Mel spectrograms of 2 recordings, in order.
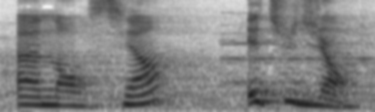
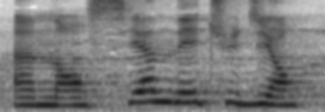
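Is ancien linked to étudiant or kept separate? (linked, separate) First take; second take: separate; linked. First: Ancien and étudiant are said without a liaison. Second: Ancien is linked to étudiant with a liaison.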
